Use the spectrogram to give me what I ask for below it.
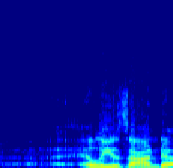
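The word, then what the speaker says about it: Elizondo: We're getting Steven Greers and uh Elazando. I forget how you pronounce his name. Um but he's Alzando.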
